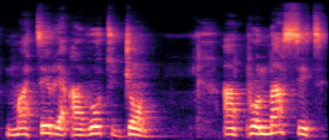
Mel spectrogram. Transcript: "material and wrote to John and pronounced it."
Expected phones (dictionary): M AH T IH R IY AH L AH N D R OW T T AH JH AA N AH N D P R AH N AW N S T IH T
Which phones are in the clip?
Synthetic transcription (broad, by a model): M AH T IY R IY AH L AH N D R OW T T JH AA N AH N P R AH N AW S IH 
